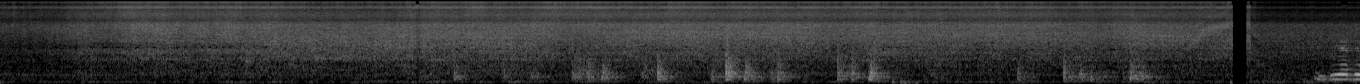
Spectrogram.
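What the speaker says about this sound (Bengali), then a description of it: "দিয়ে দেবো সেই কচু করা পেঁপেটা।" Grated raw papaya goes into a pan with fried shrimp, and a constant sizzling hiss fills the scene. Intermittent scraping and stirring sounds sit under it, and a brief dropout comes near the end.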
